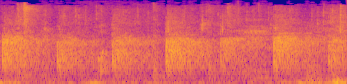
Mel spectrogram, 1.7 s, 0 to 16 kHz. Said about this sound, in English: Oh, 8 p.m. Thank you. They're clapping for the NHS. Thank you, NHS.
